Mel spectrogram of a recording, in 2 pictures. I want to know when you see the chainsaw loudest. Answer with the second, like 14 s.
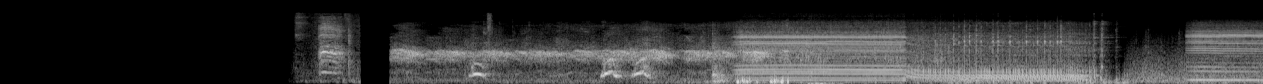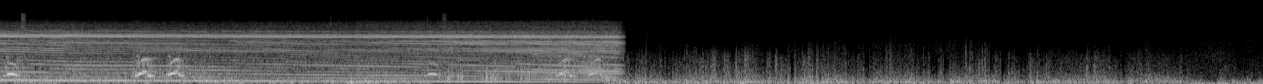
10 s.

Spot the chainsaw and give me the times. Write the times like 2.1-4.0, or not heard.
7.3-18.9.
